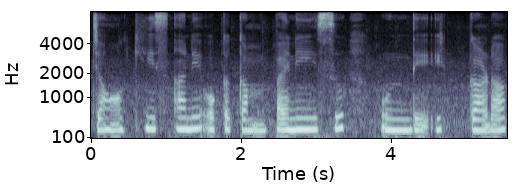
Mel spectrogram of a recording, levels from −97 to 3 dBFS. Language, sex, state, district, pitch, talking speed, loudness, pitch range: Telugu, female, Andhra Pradesh, Sri Satya Sai, 225 Hz, 65 wpm, -17 LUFS, 210-235 Hz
